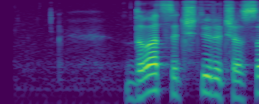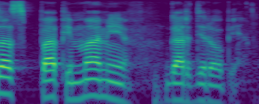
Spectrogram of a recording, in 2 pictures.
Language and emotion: Russian, neutral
